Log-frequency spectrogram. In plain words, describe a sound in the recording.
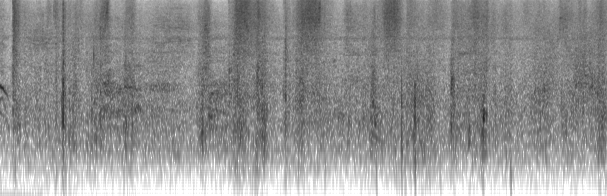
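A sleeping bag rustles as it is pulled over someone.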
